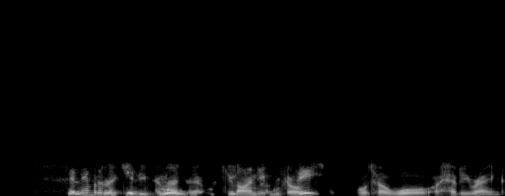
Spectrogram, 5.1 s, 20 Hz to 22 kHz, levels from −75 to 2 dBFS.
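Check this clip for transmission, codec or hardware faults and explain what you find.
Two faults are present: narrowband mobile coding across the whole clip, and three dips that are likely speech suppressed in double talk.

The AMR narrowband mobile codec runs throughout. Content is confined to roughly 250 Hz to 3.6 kHz, with nothing above 3.7 kHz, so a spectrogram shows a hard ceiling. Pulse-driven vocal-tract modelling makes the voice plainly buzzy and synthetic, which fits a low mode near 7.4 kbps.

Three level drops occur, at 1.21 to 1.6 s, 2.66 to 2.9 s and 3.16 to 3.63 s. The first and third fall steeply, by about 25 dB. The middle one is a shallower dip of about 10 dB. These are likely an echo canceller muting the talker while the far side spoke. The waveform shows the envelope collapsing into notches.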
